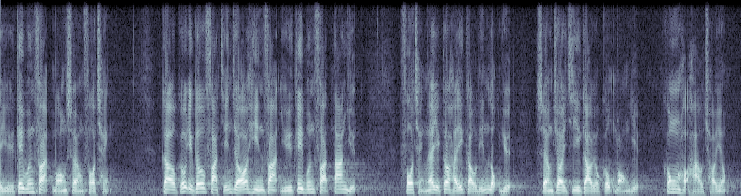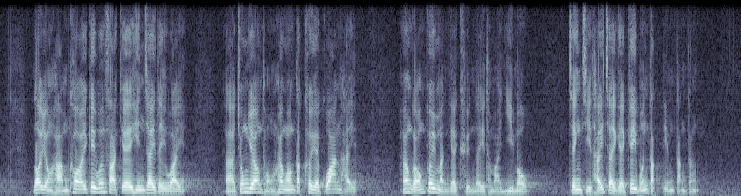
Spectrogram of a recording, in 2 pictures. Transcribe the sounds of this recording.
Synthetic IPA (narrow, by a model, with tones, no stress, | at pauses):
jɥyː˨˩ke˥jpuː˨˥nfaː˧t̚mɔː˨˧ŋsœː˨ŋfɔː˧t͡sʰɪ̰˨˩ŋ | kaː˧wjʊ˨˩kːʊ˥k̚jɪ˨k̚t̪o˥wfaː˧t̚t͡siː˨˥nt͡ʃɔː˨˥ɦiː˧nfaː˧t̚jyː˨˧ke˥jpuː˨˥nfaː˧t̚t̪aː˥njy̰ː˨˩n | fɔː˧t͡sʰɪ˨˩ŋlɛː˥jɪ˨k̚t̪o˥wɦɐ˨˥jkɐ˨wliː˨˥nlʊ˨k̚jyː˨t̚ | sœː˨˩ŋt͡ʃɔː˧jt͡siː˨˧kaː˧wjʊ˨kːʊ˨˥k̚mɔː˨˧ŋjḭː˨p̚ | kʊ˥ŋɦɔ̰ː˨k̚ha̰ː˨˩wt͡ʃʰɔ̰ː˨˥jʊ̰˨˩ŋ | lɔː˨jʊ˨˩ŋɦaː˨˩mkʰɔː˧jke˥jpu˨˥nfaː˧t̚kɛː˧ɦiː˧nt͡sɐ˧jt̪e˨jwɐ˨j | ɐː˨˩t͡ʃʊ˥ŋjœː˥ŋt̪ʰʊ˨˩ŋɦœː˥ŋkɔː˨˥ŋt̪ɐ˨kʰːɵ˥ɥkɛː˧kʷwaː˥nɦɐ˨j | hœː˥ŋkɔː˨˥ŋkɵ˥ɥmɐ˨˩nkɛː˧kʰyː˨˩nle˨jt̪ʰʊ˨˩ŋmaː˨˩jiː˨˩mo˨˩w | t͡sɪ˧ŋt͡siː˨t̪ʰɐ˨˥jt͡sɐ˧jkɛː˧ke˥jpu˨˥nt̪ɐ˨k̚t̪iː˨˥mt̪ɐ˨˥ŋt̪ɐ˨˥ŋ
